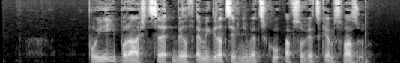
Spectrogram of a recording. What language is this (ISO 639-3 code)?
ces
